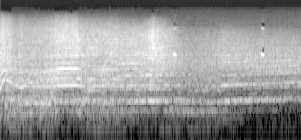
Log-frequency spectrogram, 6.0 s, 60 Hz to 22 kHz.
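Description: Honda RC165 six-cylinder racing motorcycle engine heard at high revs out of sight, its pitch jumping with gear changes near the start and about a second in, then fading gradually as it pulls away.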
